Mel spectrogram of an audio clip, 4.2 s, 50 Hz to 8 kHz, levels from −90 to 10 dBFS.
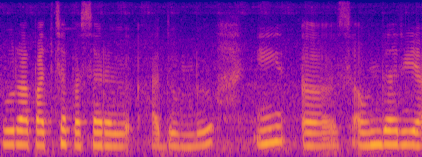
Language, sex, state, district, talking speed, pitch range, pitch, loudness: Tulu, female, Karnataka, Dakshina Kannada, 85 wpm, 200-220 Hz, 210 Hz, -18 LUFS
